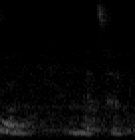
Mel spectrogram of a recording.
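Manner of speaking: very soft, tender near-hush; quiet, kindly lesson; sweetly smiling monk. Acted. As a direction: say it low and gently, smiling. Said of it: "the monk smiles sweetly again".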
